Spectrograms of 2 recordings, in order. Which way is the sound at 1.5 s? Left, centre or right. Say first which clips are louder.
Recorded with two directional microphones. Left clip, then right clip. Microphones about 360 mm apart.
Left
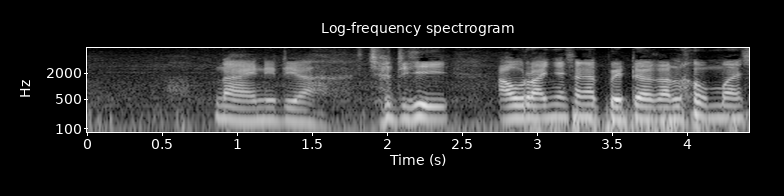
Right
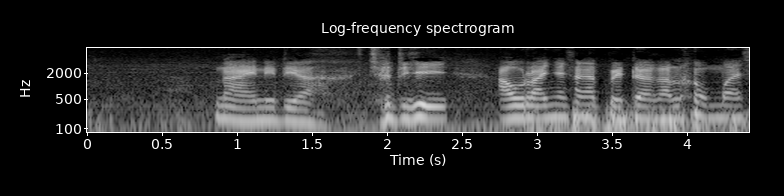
Left 3 dB; centre.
